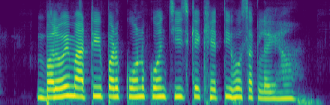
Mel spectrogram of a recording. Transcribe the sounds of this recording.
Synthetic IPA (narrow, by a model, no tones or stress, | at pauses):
bəloːimaːʈipəɾkoːnkoːnt͡ʃiːd͡ʒkekʰeːt̪iɦosəkləiɦãː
